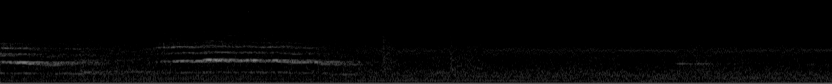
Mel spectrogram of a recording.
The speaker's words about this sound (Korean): 애기 소리가 나니까 좋네요.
